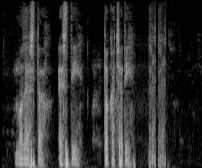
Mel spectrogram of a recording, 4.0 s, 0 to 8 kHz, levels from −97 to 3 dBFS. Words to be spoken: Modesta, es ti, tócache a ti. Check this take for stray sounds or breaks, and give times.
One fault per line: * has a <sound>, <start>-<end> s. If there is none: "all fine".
* has a laugh, 3.0-3.3 s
